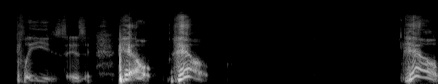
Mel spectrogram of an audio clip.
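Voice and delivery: shrill, very high, tearful sobbing. Voicing a top lip begging for help: acting a crying lip. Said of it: "the top lip is crying".

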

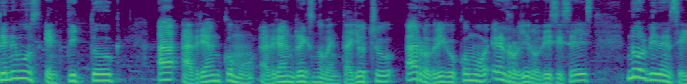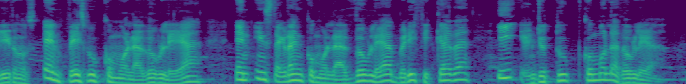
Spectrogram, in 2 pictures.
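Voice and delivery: radio announcer voice, promo-style read. Plugging the hosts' social media accounts for the audience, in an announcer voice. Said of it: "se las va a dar el voz de locutor".

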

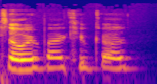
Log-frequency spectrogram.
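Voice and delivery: speaking through laughter. Asked by another player why they're laughing, answering while laughing. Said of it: "Why are you laughing over there?".

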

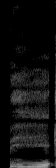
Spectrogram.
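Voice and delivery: hushed half-whispered word. Retelling a comedy sketch where a man insults his wife: imitating a half-whisper. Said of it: "they whisper it in case they can hear them".

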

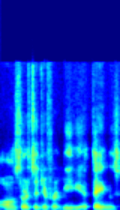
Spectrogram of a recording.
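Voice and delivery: ordinary delivery

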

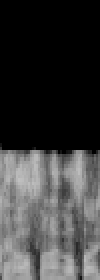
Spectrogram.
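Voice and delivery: tearful, crying, giving-in pleading voice. Retelling how she finally agreed to sign on the wedding day: imitating someone crying.

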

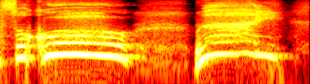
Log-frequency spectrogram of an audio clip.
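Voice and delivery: very high, straining, attempted scream. Retelling a sleep paralysis episode, imitating trying to scream. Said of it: "eu tava tentando gritar".

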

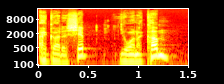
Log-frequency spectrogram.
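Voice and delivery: put-on New Zealand accent. Retelling what the rock character Korg says, in a Korg impression. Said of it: "that's Australian, or is that is New that Zealand?".

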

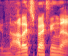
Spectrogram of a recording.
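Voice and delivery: plain

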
